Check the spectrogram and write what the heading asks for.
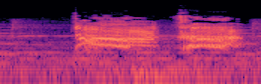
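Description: A crow caws twice in quick succession, two harsh, rasping calls of about half a second each, loud, with no voices around them.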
